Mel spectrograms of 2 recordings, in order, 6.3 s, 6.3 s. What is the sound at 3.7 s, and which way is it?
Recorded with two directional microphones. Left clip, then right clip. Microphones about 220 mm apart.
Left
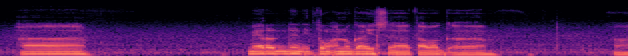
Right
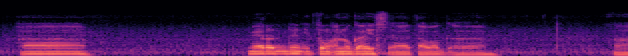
Speech, 15° left (ahead or behind).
